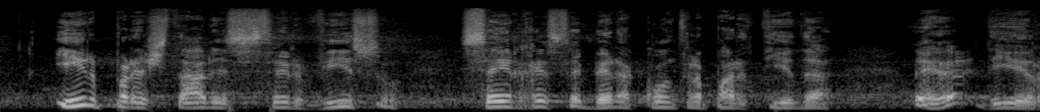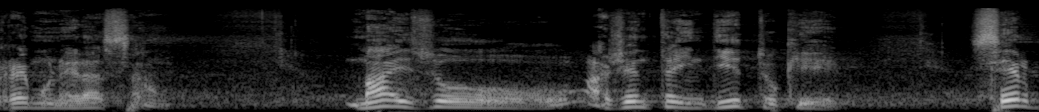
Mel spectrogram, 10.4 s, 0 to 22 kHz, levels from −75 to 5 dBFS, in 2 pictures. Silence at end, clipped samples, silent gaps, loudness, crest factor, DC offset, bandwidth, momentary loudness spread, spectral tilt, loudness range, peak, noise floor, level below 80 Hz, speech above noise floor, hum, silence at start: 0 s; under 0.1%; none; -27 LUFS; 18 dB; under 0.1%; 16 kHz; 18 LU; -2.5 dB/octave; 3 LU; -8 dBFS; -47 dBFS; -66 dBFS; 20 dB; none; 0.05 s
